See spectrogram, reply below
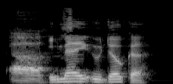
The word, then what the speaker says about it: Ime Udoka: Ime Udoka.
